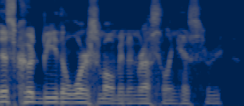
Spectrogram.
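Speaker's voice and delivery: play-acted dry, low, flat monotone drawl. Retelling a wrestling commentator's line: deadpan JBL imitation. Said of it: "J B L deadpan just goes".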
